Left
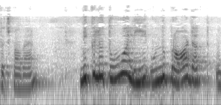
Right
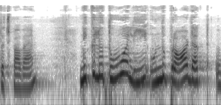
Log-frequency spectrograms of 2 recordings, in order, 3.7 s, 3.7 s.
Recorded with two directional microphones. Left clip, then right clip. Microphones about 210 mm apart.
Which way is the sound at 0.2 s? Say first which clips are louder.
Right 10 dB; 55° right (ahead or behind).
